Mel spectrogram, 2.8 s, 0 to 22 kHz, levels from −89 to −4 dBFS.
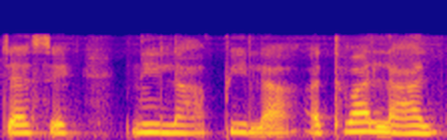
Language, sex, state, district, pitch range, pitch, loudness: Hindi, female, Jharkhand, Garhwa, 225-240 Hz, 230 Hz, -16 LUFS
